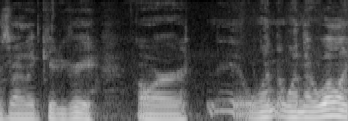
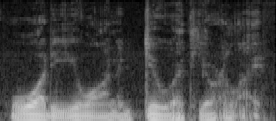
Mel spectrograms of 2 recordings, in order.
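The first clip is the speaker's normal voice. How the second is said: stern father impression; 6 semitones lower than usual. Host quoting an eighties music video dad, mock stern. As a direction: play the domineering dad, pitched low and deliberate.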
